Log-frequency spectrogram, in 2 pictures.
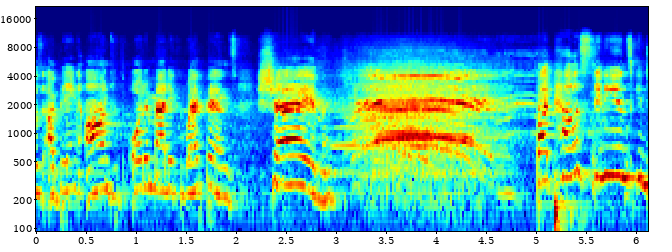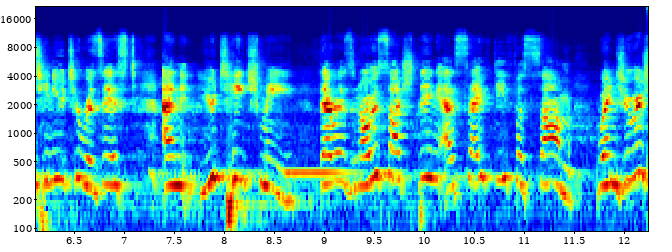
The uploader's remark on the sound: noises and speeches from various Free Palestine rallies held over the last three weeks in Melbourne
